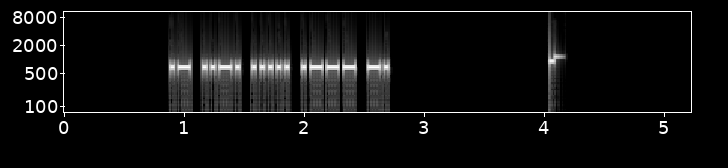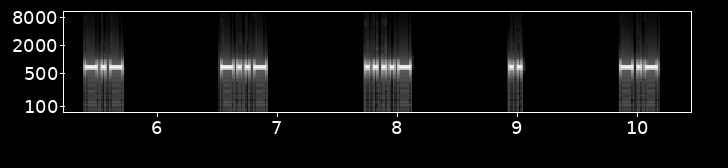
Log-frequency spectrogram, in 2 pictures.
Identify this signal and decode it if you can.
Morse code, heard as a keyed tone, about 36 wpm, spaced as for 15 wpm, 700 Hz. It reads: AF5JN KX4IK
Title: USA Call Signs - 5 Characters - 8x Character Spacing - 35wpm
